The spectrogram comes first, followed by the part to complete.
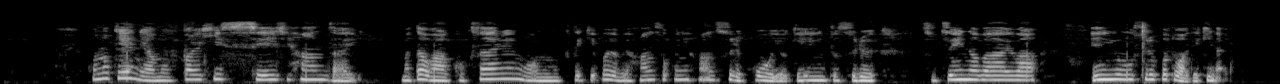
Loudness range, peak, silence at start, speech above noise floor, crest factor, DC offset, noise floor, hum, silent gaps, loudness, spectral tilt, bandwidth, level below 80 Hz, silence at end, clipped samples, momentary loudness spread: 3 LU; -2 dBFS; 0.95 s; 47 dB; 18 dB; under 0.1%; -66 dBFS; none; none; -20 LUFS; -5.5 dB/octave; 7.8 kHz; -56 dBFS; 0.55 s; under 0.1%; 9 LU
